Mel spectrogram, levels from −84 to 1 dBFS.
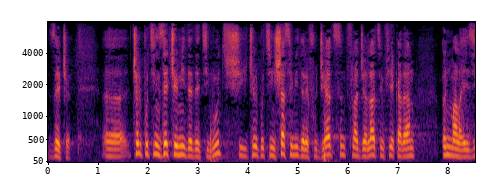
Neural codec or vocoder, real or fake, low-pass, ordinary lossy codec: none; real; none; none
